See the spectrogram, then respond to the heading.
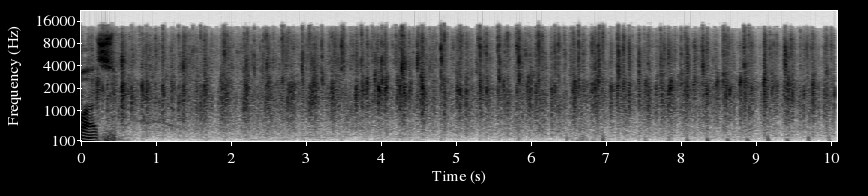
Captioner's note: applause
